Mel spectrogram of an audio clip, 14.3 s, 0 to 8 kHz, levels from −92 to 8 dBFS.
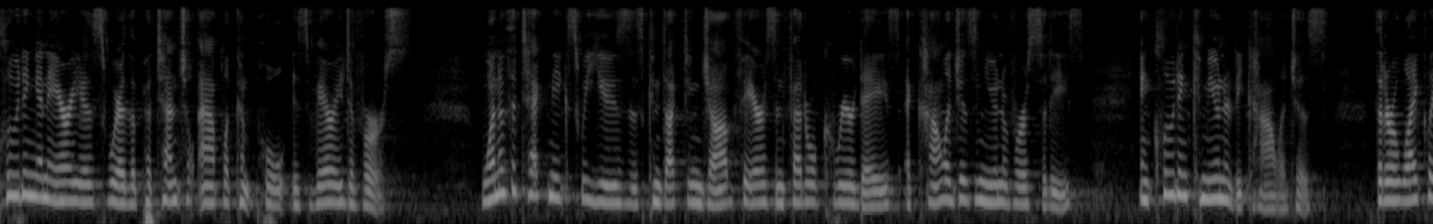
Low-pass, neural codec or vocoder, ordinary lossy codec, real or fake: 7.2 kHz; none; MP3, 48 kbps; real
